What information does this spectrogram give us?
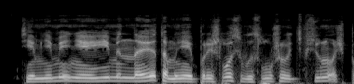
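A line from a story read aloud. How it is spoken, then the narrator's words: Grumbling. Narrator (Russian): проворчал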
